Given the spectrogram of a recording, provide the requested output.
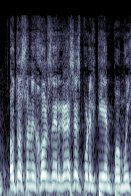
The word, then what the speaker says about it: Sonnenholzner: A Otto Sonnenholzner, yo sí pronuncio bien el apellido del candidato. Otto Sonnenholzner Esper, candidato a la presidencia de la República por la Alianza Actuemos.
